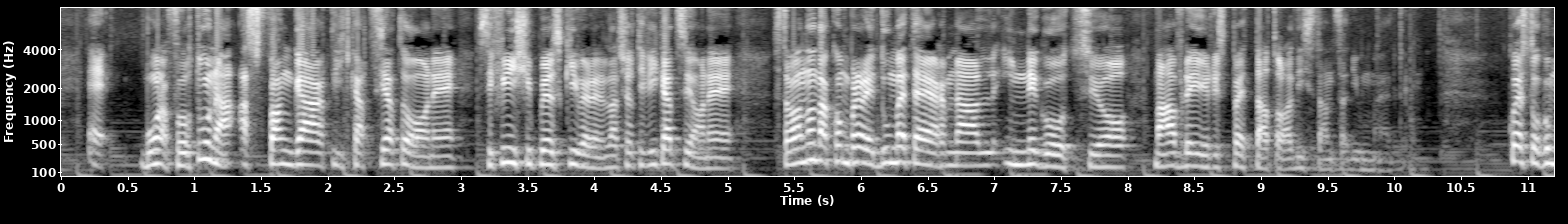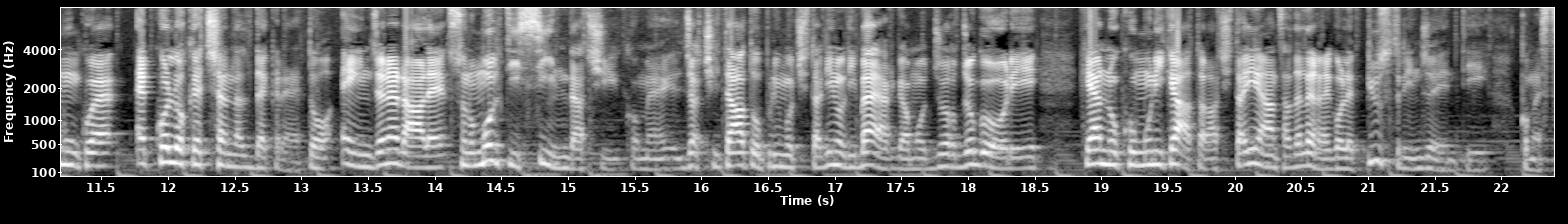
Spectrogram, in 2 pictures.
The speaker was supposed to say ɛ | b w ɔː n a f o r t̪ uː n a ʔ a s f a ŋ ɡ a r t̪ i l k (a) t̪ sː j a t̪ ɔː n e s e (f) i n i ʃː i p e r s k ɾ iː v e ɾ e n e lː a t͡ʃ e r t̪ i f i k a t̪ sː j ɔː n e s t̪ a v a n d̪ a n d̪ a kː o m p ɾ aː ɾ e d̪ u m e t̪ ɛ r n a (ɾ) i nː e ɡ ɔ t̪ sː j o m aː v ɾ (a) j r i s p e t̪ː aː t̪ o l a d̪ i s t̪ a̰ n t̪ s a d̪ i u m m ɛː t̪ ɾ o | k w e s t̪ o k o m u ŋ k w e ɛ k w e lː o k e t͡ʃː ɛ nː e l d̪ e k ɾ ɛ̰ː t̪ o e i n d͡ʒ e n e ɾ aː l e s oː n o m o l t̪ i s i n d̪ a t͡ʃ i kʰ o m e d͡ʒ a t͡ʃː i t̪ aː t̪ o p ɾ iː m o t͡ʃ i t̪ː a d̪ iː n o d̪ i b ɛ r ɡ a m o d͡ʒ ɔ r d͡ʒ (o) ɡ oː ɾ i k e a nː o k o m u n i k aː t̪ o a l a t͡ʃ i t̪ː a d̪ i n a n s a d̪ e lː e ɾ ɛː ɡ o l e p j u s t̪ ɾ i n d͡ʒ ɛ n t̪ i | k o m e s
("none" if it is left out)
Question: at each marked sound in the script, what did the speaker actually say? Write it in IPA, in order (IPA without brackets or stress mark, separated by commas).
a, f, l, ɛ, o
